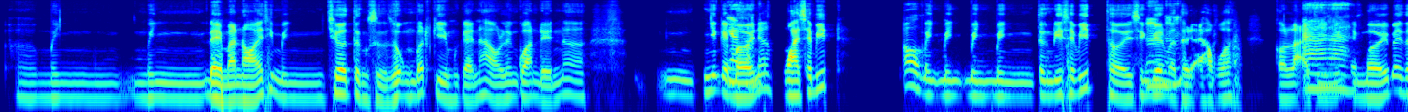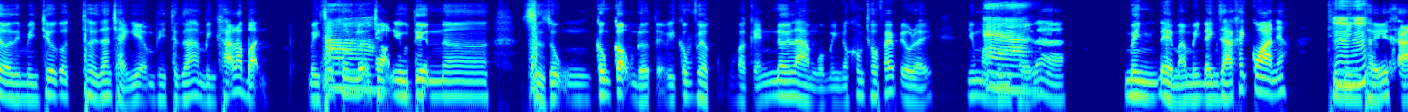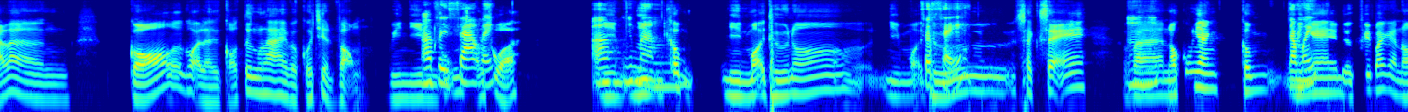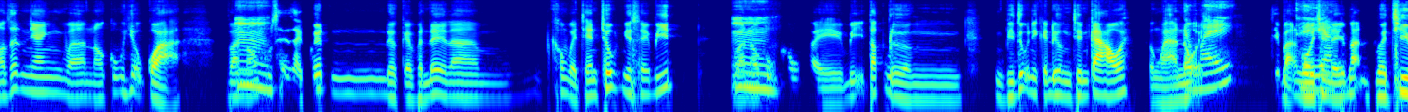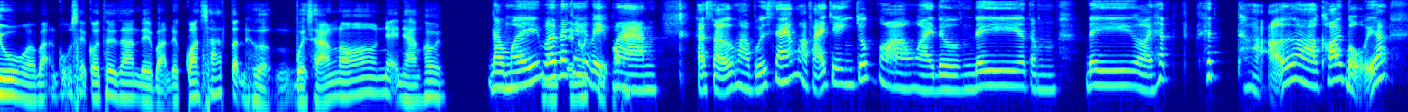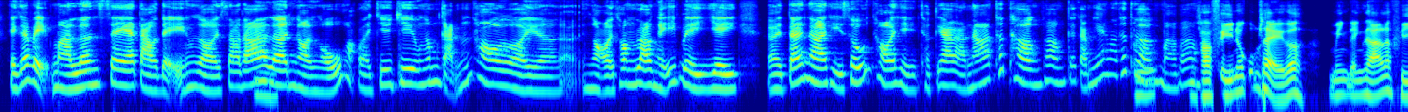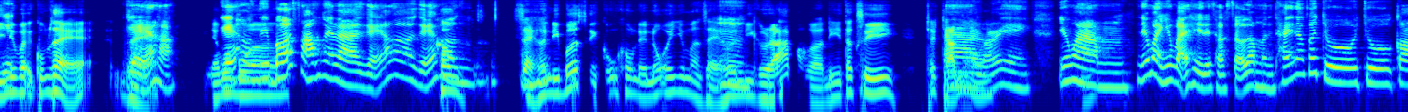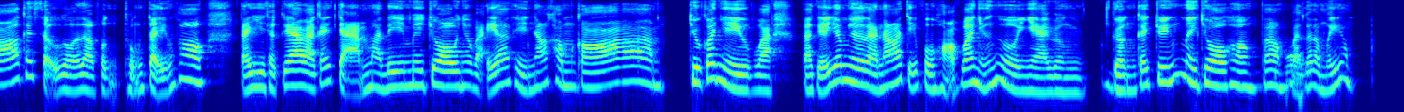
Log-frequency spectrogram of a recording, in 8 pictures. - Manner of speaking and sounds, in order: tapping; other background noise; unintelligible speech; in English: "feedback"; in English: "chill"; in English: "chill, chill"
- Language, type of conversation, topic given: Vietnamese, unstructured, Điều gì khiến bạn hào hứng về tương lai của giao thông công cộng?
